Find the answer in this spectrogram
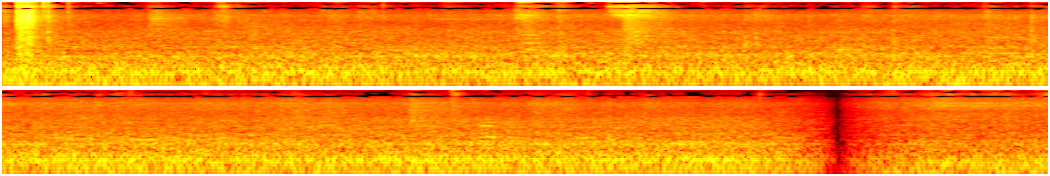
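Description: Steady low rumble of a loaded shopping cart rolling across a store floor, with a brief sharp rustle-knock at the start as a bag of baby carrots is dropped into the cart. The sound cuts out briefly near the end.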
